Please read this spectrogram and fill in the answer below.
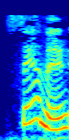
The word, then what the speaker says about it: salmon: Salmon is a kind of fish. It is spelled differently than it sounds. So when you say the word, make sure to say salmon. There's no L sound.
